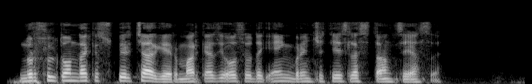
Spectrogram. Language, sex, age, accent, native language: Uzbek, male, 19-29, Buxoro, Uzbek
